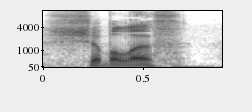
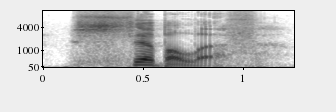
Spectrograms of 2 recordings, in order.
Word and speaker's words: shibboleth: Gileadites would pronounce the word shibboleth, but Ephraimites said sibboleth without the H in there.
